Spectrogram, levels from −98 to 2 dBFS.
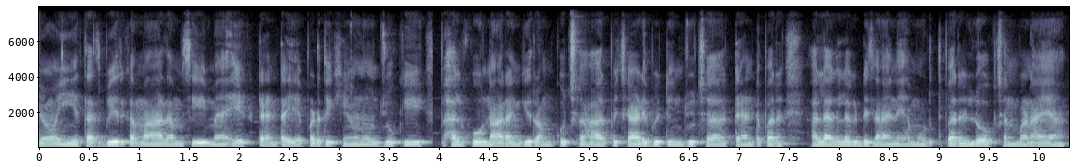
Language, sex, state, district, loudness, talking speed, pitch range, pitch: Hindi, male, Uttarakhand, Tehri Garhwal, -18 LUFS, 200 wpm, 115-125 Hz, 120 Hz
